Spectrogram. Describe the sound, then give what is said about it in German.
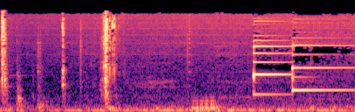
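Two-note electronic chime of an electric car starting as the key is turned: a higher tone dropping to a lower sustained one, after a few soft clicks and rustles. “Naja, dann habe ich mich reingesetzt und die erste Überraschung, die man sich wahrscheinlich hätte denken können, fängt dann schon beim Umdrehen des Schlüssels an.”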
